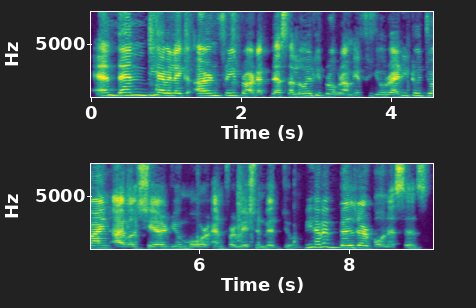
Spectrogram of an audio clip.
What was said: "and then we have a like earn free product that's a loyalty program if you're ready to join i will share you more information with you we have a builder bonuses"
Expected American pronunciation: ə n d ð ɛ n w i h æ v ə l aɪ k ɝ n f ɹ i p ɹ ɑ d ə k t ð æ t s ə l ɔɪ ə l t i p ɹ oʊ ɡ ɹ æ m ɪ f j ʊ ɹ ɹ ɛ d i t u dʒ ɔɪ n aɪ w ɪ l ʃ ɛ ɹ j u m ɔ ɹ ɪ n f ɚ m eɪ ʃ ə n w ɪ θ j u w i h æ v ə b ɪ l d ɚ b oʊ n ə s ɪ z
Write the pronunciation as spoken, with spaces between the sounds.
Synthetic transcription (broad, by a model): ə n d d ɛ n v i h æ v ə l aɪ k ɝ n f ɹ i p ɹ ɑ d ə k t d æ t s ə l ɔɪ ə l t i p ɹ oʊ ɡ ɹ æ m ɪ f j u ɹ ɹ ɛ d i t u dʒ ɔɪ n aɪ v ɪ l ʃ ɛ ɹ j u m ɔ ɹ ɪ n f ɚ m eɪ ʃ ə n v ɪ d j u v i h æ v ə b ɪ l d ɚ b oʊ n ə s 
